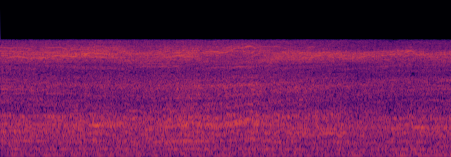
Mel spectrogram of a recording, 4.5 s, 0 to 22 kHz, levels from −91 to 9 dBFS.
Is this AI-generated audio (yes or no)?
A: no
